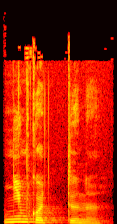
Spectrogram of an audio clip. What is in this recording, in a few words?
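"нимкодьтыны", Komi, female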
